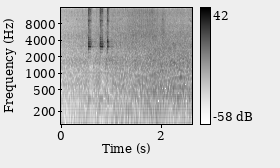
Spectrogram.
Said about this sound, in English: I beep my horn a few times, and the guy raises his hand in the air.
